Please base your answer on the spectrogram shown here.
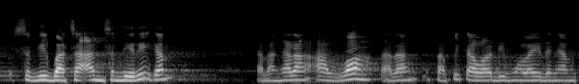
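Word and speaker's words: الله: bukan di loh ya jadi dari segi pelafalan kata Allah sendiri Itu kalau dimulai dengan fathah maka letak him tafkhim tafkhim to tebal Allah tapi kalau by Billah dari dari segi pelafalan Allah sendiri itu berbeda tergantung Hatta sebelumnya bisnis ada mie Nila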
